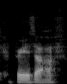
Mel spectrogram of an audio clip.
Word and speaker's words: Kaprizov: I know it's Kaprizov. Tim loves to pronounce the players' names incorrectly, but no, I like to announce the Wild players' names incorrectly.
